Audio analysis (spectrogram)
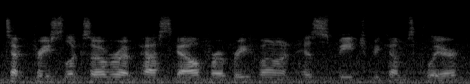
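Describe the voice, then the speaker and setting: A man streaming a game, reading its narration in a plain, steady way. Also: lowish voice, normal speed. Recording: distant mic with clear background noise.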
